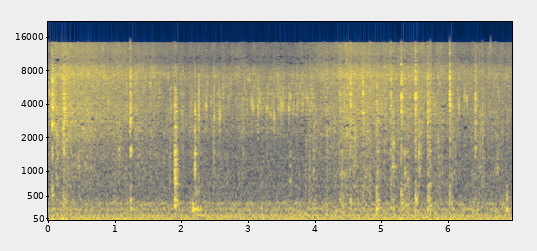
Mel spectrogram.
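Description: Garlic sizzles steadily in a little hot cooking oil, a continuous bright frying hiss broken by small crackles and the occasional scrape of stirring, close and fairly loud with no talking.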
